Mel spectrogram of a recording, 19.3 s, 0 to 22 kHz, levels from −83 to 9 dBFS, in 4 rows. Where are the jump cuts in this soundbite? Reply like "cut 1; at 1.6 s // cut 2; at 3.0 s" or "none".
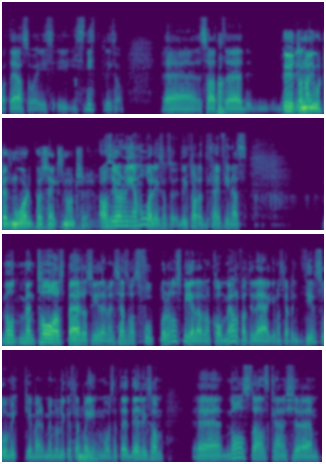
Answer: none

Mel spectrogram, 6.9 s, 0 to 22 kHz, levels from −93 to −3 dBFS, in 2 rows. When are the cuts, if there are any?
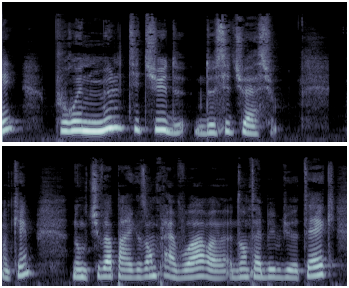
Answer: cut 1; at 3.3 s

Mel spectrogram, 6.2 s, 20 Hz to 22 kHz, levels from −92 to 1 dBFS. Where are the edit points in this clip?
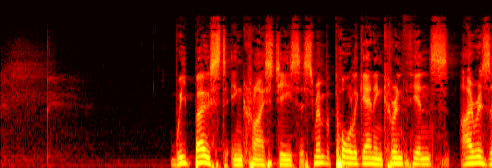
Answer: none

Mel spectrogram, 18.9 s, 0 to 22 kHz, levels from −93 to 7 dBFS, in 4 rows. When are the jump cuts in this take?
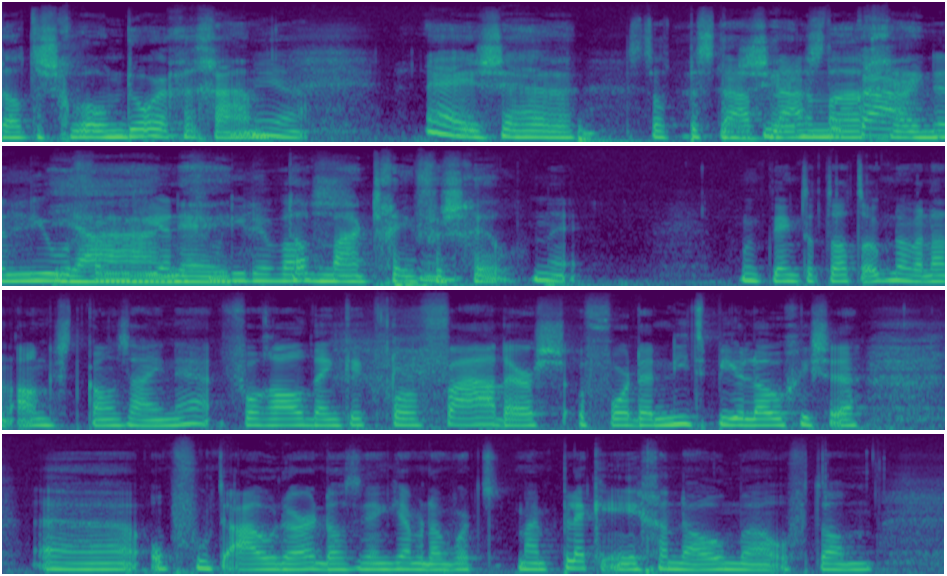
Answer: none

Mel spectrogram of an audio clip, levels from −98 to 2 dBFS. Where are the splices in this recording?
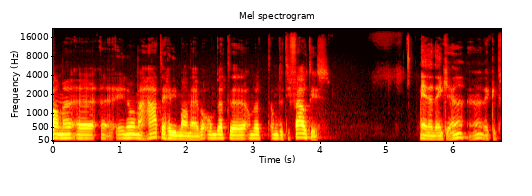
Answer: none

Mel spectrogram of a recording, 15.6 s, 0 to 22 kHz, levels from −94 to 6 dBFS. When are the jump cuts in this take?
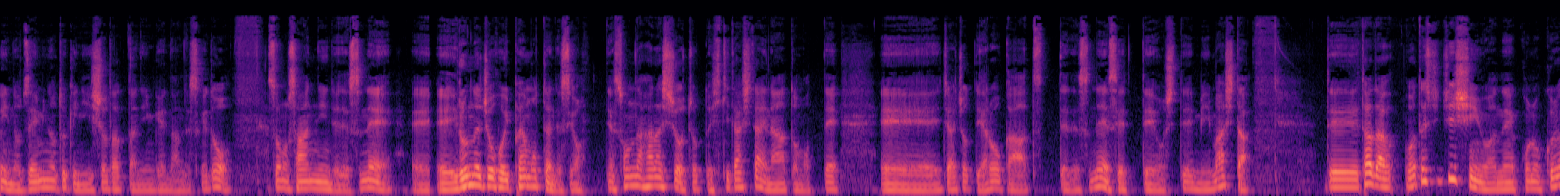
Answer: cut 1; at 2.7 s // cut 2; at 4.3 s

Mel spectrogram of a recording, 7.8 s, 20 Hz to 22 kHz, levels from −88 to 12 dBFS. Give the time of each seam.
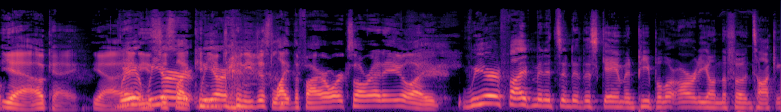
none

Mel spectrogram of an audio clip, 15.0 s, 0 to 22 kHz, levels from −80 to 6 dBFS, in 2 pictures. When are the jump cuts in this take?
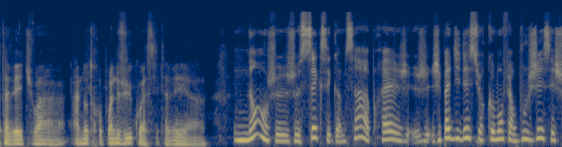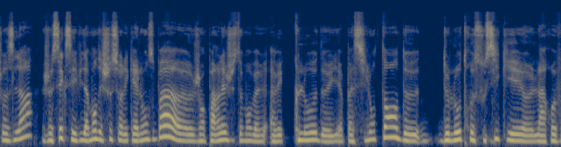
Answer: none

